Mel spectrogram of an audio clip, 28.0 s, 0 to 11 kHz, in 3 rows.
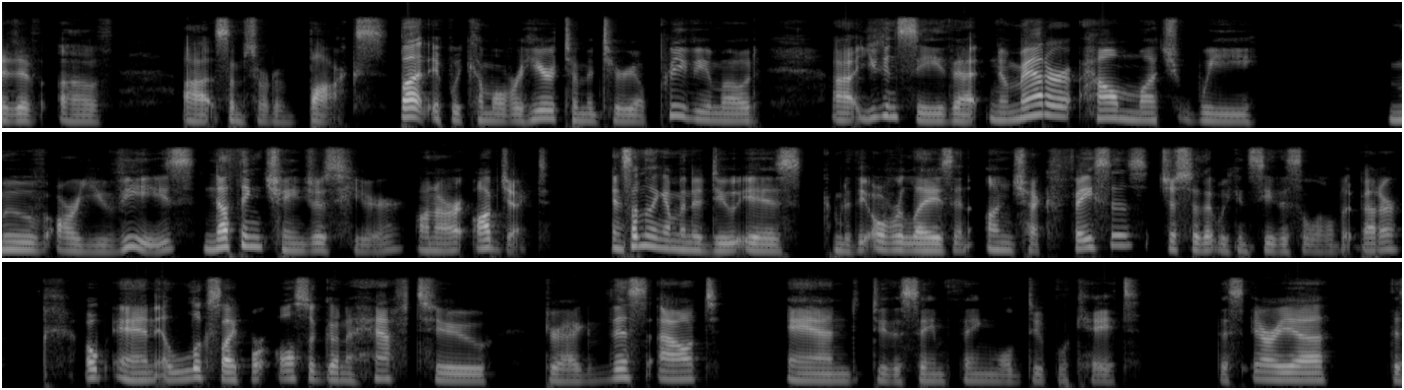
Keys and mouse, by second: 0.5 click, 1.4-2.3 drag, 3.0 click, 3.7 shift+middle click, 4.1 middle click, 4.4 shift+middle click, 4.6 middle click, 5.1 middle click, 5.5 middle click, 5.5 click, 6.8-8.2 drag, 8.8-10.6 middle drag, 14.6-16.6 drag, 17.0-18.8 middle drag, 20.9 click, 22.8-24.2 drag, 25.5 click, 27.3 click.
